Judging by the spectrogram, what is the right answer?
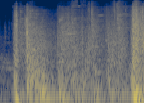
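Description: Gunfire in RoboCop: Rogue City: two loud, close shots, one at the start and another near the end, with a ringing tail between them.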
